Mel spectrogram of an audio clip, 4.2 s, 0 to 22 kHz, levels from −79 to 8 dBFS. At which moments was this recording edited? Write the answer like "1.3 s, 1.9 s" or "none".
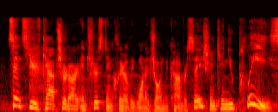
3.0 s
